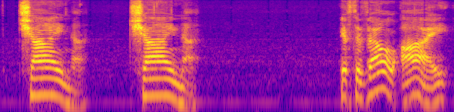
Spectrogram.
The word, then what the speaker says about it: China: and we said that in the word China, the vowel I is pronounced with the long I sound, I, because the vowel comes before a single consonant, and because the vowel I was in a stressed syllable.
